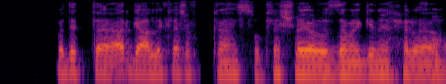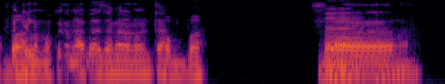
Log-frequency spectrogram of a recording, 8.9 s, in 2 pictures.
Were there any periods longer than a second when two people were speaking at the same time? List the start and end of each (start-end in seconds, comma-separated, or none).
none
